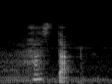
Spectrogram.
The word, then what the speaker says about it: has to: a meeting tonight note have to this model is usually pronounced hafta and has to is usually pronounced hosta why I'm explaining you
